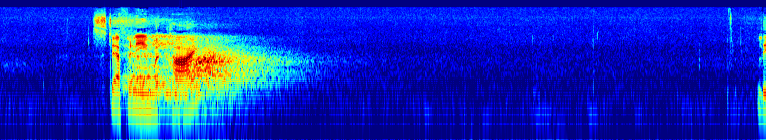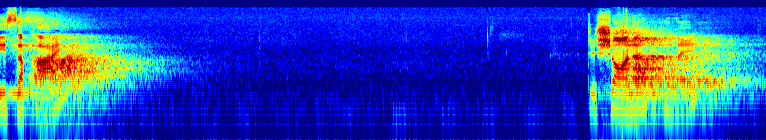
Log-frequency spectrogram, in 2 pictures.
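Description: A woman announces names through a microphone in a large echoing hall.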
